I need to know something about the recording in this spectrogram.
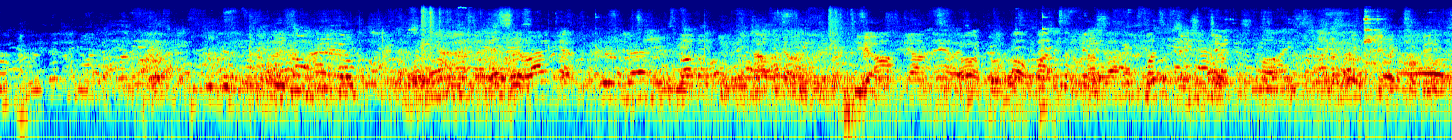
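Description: A crowd chatters and cheers loudly.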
